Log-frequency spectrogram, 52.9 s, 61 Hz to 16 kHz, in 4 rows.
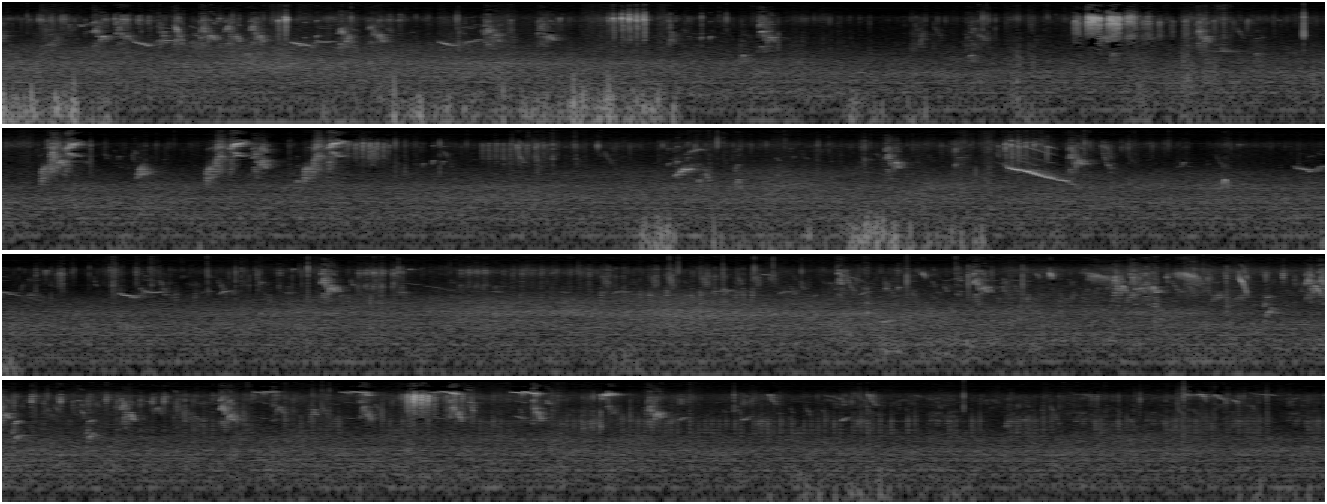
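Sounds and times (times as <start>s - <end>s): songbirds chirping: 0.0s - 52.9s.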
